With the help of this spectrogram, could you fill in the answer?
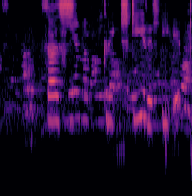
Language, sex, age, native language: Icelandic, female, 9, Icelandic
